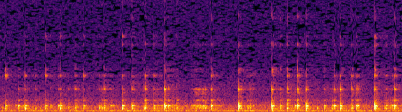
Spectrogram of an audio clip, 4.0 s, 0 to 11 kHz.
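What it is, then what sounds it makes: Wooden bowl with lid. A small, hollow, polished wooden bowl, its wooden lid held against it by both hands on a table, is tapped and scratched with nails and fingertips. Quick, uneven hollow knocks with a woody resonance around 640 Hz mix with light scratching between them. Each tap dies away almost at once.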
